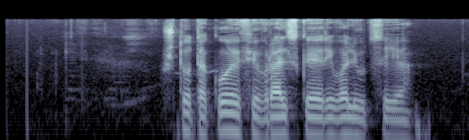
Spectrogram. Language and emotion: Russian, neutral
